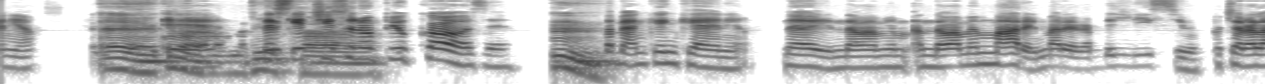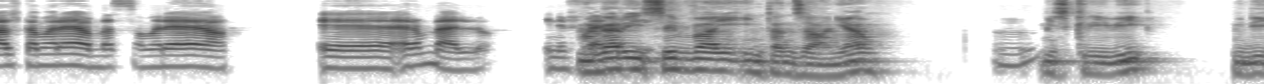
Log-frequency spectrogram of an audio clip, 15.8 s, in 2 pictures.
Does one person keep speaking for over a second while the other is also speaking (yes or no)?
yes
